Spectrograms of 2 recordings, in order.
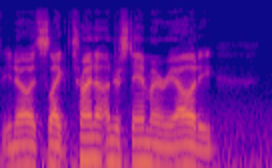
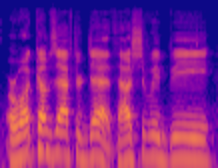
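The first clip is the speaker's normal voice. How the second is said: ordinary talk, nothing marked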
